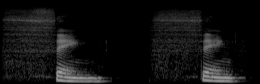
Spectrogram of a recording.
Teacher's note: No voice, there's no buzz in my throat. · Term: unvoiced TH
